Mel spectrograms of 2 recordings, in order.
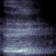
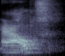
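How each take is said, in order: First: It is said with a Canadian-sounding 'oot' vowel. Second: It is said with the speaker's ordinary, non-Canadian vowel.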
